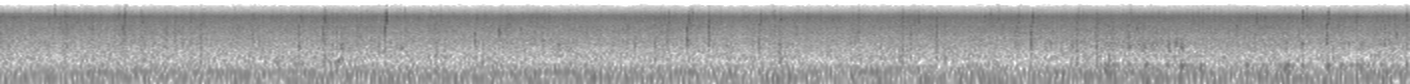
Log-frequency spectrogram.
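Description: Steady light rain falling on leaves and ground, with scattered small drip ticks and a low rumble underneath.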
